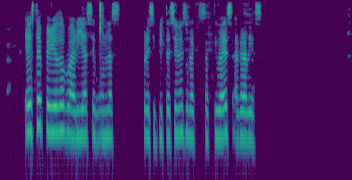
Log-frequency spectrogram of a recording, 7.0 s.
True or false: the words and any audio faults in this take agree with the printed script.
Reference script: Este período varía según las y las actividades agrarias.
false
